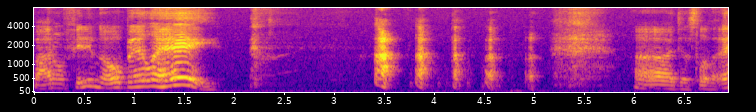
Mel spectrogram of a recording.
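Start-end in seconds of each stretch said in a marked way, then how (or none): 0.0-1.8 punchline burst. Retold or imitated. Farmer's punchline in told joke. 3.4-5.8 a big, high delighted laugh at his own joke; hearty laugh. Real, not acted. Teacher cracking up at his own farmer joke, hearty laugh.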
